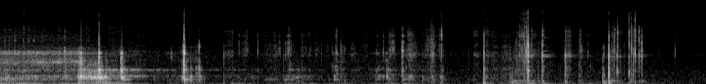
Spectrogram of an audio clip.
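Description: A steady hum stops about a second in. It is followed by irregular sharp clicks and knocks from the bicycle and its handlebar-mounted action camera being handled as the bike stands still.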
